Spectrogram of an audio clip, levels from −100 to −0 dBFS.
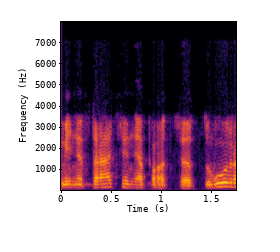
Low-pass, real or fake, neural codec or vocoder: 7.2 kHz; fake; codec, 16 kHz, 4.8 kbps, FACodec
